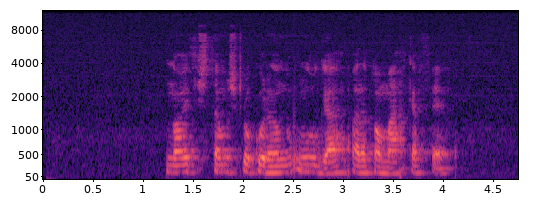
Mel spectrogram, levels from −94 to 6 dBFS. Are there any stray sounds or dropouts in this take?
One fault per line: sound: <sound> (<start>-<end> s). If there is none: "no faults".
no faults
